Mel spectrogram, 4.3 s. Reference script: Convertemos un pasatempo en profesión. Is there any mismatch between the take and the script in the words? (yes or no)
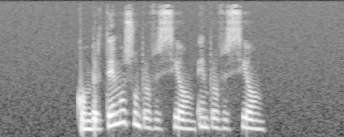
yes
